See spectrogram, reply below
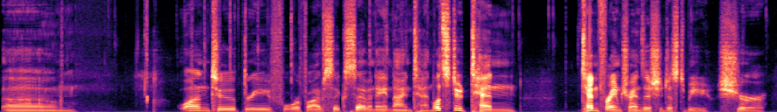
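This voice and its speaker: A man giving casual, halting screen-recording commentary as he thinks aloud, muttering to himself in a self-deprecating way. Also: mid-range voice, bright, forceful tone. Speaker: video editor and comic dubber.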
